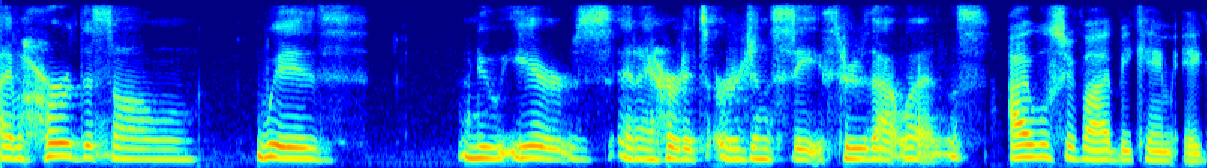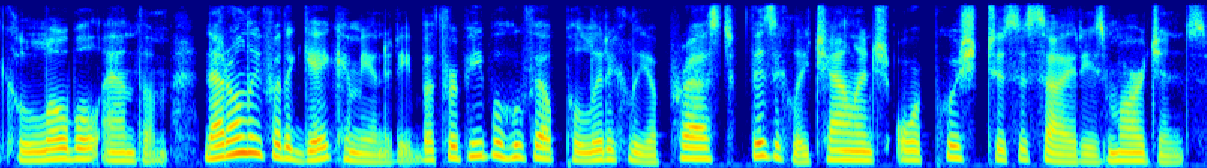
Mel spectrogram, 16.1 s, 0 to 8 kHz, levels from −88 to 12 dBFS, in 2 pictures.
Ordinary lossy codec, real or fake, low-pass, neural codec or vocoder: MP3, 64 kbps; real; 7.2 kHz; none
